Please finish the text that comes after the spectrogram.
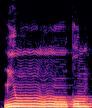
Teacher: ikhfa Hakiki kita samarkan bunyi nun sukun tiga harakat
